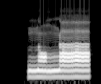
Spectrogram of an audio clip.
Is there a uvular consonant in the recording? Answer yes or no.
no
